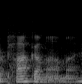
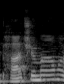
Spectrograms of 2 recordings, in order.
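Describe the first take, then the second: First: "Pacamama" with a k sound, PAH-ka-mama; hard K in Pacamama. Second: "Pachamama" with a ch sound, PAH-cha-mama. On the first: Painter checking how the name is said, "Pacamama" with k. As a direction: say the middle of "Pacamama" as "ka". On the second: Painter checking how the name is said, "Pachamama" with ch. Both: Shown as a demonstration. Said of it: "Is it Pachamama or Pacamama?".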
